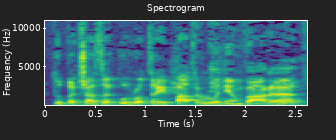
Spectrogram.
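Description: Older guy critic talking books at a stand mic, slow and thoughtful, roomy echo. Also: mid-range voice. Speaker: literary critic. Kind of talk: book launch talk. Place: small hall with a banner backdrop.

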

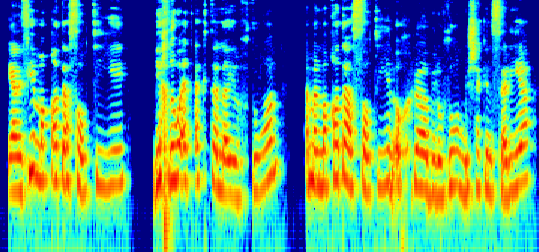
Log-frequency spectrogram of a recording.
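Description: Woman, Levantine Arabic accent, language teacher, patient step-by-step explaining, slightly high pitch. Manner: explains step by step, slowly modelling English phrases. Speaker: English teacher. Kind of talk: online language lesson.

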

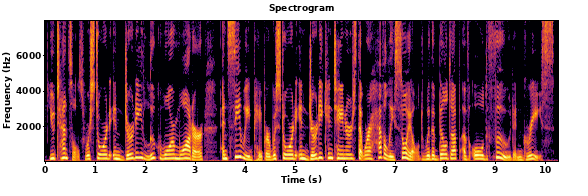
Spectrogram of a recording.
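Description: Middle-aged woman news reporter, scripted voice-over, crisp steady read, dry booth sound. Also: medium pitch, moderate pace, dry recording. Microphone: studio voice-over mic.

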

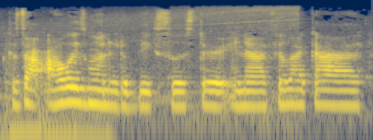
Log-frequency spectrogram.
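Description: A woman's voice: on the low side, flat delivery, brisk. A young woman, a beauty vlogger chatting heartfelt to her viewers, calling them "y'all.". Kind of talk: casual chat to camera.

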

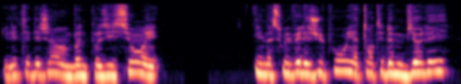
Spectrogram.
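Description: A man's voice: on the high side, lively intonation, normal speed, warm tone, breathy edge, voice pushed up. Man voicing a tearful young servant woman. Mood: distraught. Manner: rising, pleading delivery. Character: young woman servant confessing a killing, distraught.

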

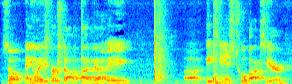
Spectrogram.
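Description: A man who drives trucks casually presents his tools indoors at home, with lots of ums and false starts. Recorded by an overhead camera a few feet from him, his mid-range voice is a little slow, pushed and bright, and sounds distant and echoey with some background noise.

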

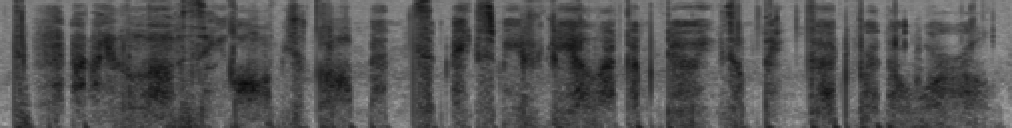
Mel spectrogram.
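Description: Female ASMR creator, cupped-hand whisper right on the mic, soothing rambling with repeated phrases. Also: poor audio. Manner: whispers throughout with hands cupped around the microphone. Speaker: amateur ASMR video creator. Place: indoor room at home. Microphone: desk microphone very close, cupped by hands.

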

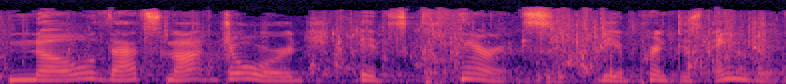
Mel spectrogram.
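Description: A woman's voice: mid-range voice, unhurried, very noisy. A young woman performing scripted narration for a stage radio play. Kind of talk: scripted narration and sponsor skit. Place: school auditorium stage.

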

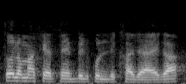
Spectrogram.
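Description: A male scholar delivers a religious lecture at a mid-range pitch, working through his points one careful example at a time. The recording sounds slightly dull and lo-fi. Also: darkish tone. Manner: patient explaining through step-by-step examples. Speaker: Islamic scholar.

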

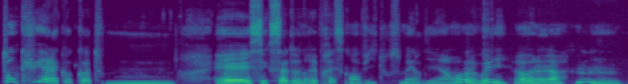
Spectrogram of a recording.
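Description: High-voiced, playful French woman. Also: expressive, moderate pace, warm tone, dry recording. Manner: chatty and playful, talks to her game characters. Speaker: Sims gameplay YouTuber. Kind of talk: casual let's-play commentary.

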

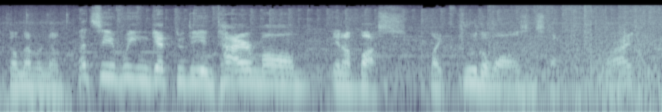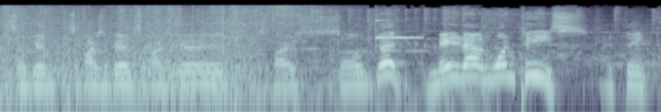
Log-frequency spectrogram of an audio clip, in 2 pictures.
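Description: A young man's gameplay commentary for his gaming channel is casual and comic, with exclamations and a mock-serious streak. His high voice is animated but kept to a measured pace. Music sits behind the voice.

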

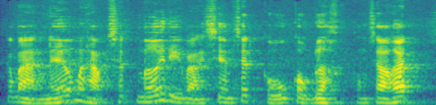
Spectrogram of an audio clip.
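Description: A male teacher with a Vietnamese accent, walking through an English exam in a casual, chatty way, often stretching words slowly to show their stress. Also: a little high. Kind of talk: casual exam walkthrough lesson.

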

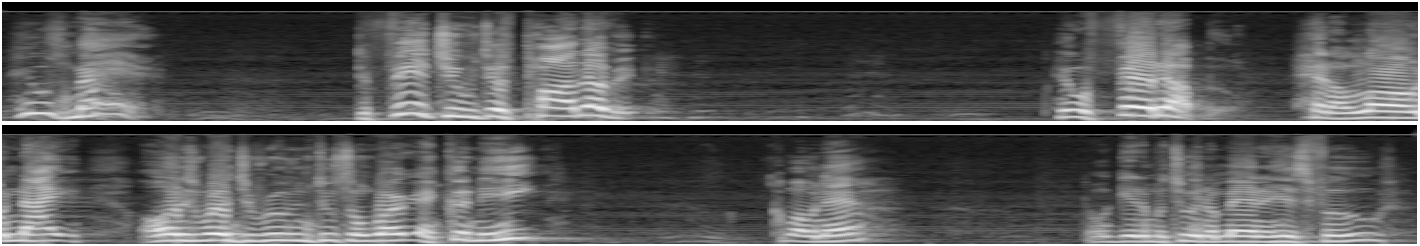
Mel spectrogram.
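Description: A male pastor preaching a fervent sermon, calling for responses from the congregation and swinging between shouts and near-whispers. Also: high-pitched, brisk.

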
